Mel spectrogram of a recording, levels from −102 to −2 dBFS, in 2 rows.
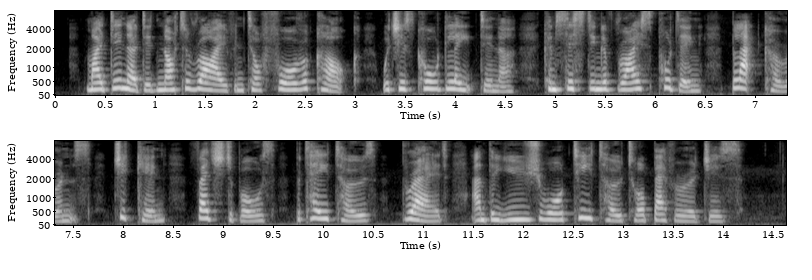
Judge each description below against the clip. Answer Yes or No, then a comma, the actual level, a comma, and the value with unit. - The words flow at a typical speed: No, slow, 120 wpm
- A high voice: Yes, high, 225 Hz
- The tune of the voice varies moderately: Yes, average, 4.6 semitones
